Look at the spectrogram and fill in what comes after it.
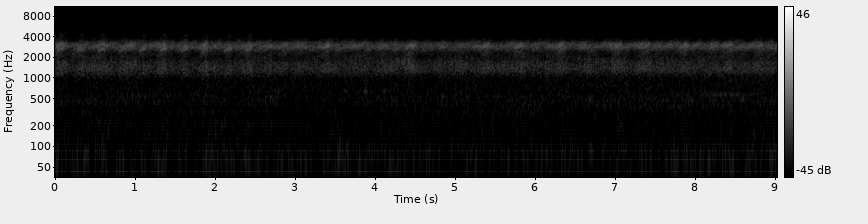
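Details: Frogs singing together on a hot summer night, a dense continuous chorus of overlapping croaks with bright energy in two bands, steady and unbroken throughout, with no single caller standing out.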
